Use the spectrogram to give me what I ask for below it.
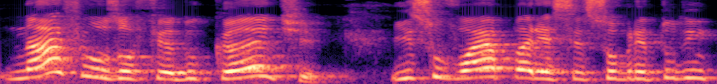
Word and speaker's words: Kant: O Baumgarten, galera, ele teve uma influência decisiva em relação à filosofia de Immanuel Kant, ou em alemão a pronúncia Kant, não é?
